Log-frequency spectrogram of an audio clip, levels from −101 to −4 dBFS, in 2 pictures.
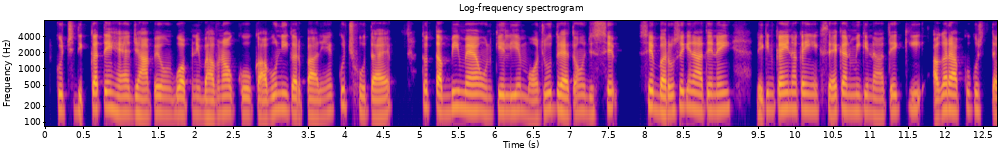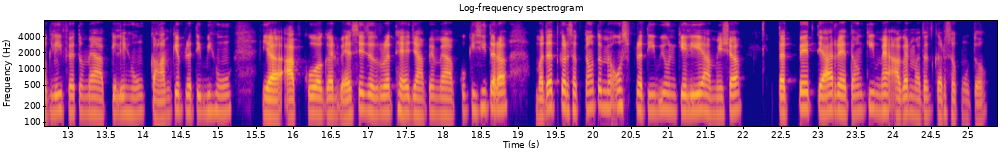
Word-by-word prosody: कुछ 170 0 -4
दिक्कतें 180 +2 +2
हैं 155 -1 -1
जहाँ 140 -2 +2
पे 155 - +1
वो 150 -1 -3
अपनी 150 +1 -3
भावनाओं 145 +3 -1
को 150 0 -4
काबू 145 +6 0
नहीं 175 0 -3
कर 145 -3 0
पा 140 - +3
रही 135 +2 -9
है 160 - -8
कुछ 210 -1 -6
होता 150 -3 -2
है 140 +2 0 0.4
तो 195 - -2
तब 155 - +8
भी 190 +1 +1
मैं 175 -3 +5
उनके 165 -1 -2
लिए 160 +1 -3
मौजूद 160 +5 -6
रहता 155 -3 +3
हूँ। 165 - -7
जिससे 155 +5 -2 0.4
सिर्फ़ 200 -4 +3
भरोसे 160 +4 +2
के 200 - 0
नाते 175 -1 +2
नहीं 175 +2 +1 0.4
लेकिन 175 -1 -4
कहीं 175 +1 +7
न 180 - -2
कहीं 175 -1 0
एक 165 - -11
सहकर्मी 165 +1 +1
के 165 0 -4
नाते 145 +1 -4
कि 175 - -4 0.2
अगर 175 +1 +3
आपको 165 +1 +2
कुछ 175 -1 -9
तकलीफ़ 160 +3 -3
है 155 - 0
तो 160 - -8
मैं 150 0 -5
आपके 145 +1 -4
लिए 150 +1 -6
हूँ। 150 +1 -10
काम 125 +3 -2
के 175 - +3
प्रति 160 -1 -5
भी 160 +1 -8
हूँ 165 -1 -10 0.4
या 140 -2 +9 0.2
आपको 135 +3 -1
अगर 145 0 0
वैसे 145 +7 +2
ज़रूरत 160 +1 -1
है 155 -1 +3
जहाँ 145 -2 +1
पे 155 - -4
मैं 145 -1 -3
आपको 145 +3 -3
किसी 185 +3 -7
तरह 90 0 +6 0.4
मदद 185 +8 +4
कर 190 - +4
सकता 175 +1 -3
हूँ। 195 - -5
तो 210 - 0
मैं 190 -1 -5
उस 205 - -5
प्रति 170 -1 0
भी - - -9
उनके 165 -2 0
लिए 165 +2 +3
हमेशा 160 +1 +1 0.5
तत् 155 0 +4
पे 185 0 +6
तैयार 160 +2 +5
रहता 155 -1 +3
हूँ 165 +1 -10
कि 185 -1 -2
मैं 170 0 +4
अगर 155 +2 +1
मदद 145 +2 -7
कर 140 - -3
सकूँ 130 0 -14
तो। 115 +4 -8
160 Hz, 220 wpm, -26 LUFS, 150-170 Hz, 0.5 s, या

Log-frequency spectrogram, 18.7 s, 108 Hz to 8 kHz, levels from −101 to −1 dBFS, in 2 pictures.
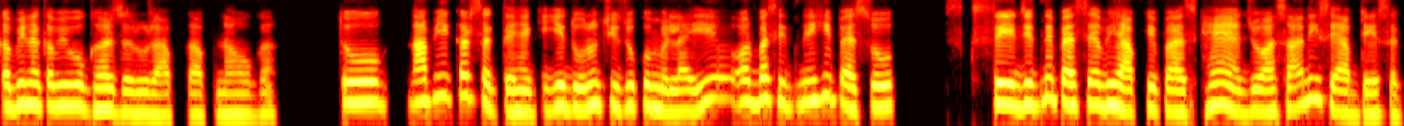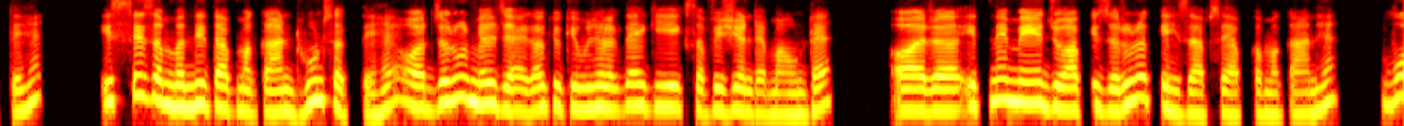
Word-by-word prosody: कभी 220 +2 +2
ना 235 - +3
कभी 220 0 0
वे 225 -1 +2
घर 200 0 +1
ज़रूर 175 -2 -3
आपका 165 +1 -6
अपना 165 0 -7
होगा। 165 +1 -7 0.4
तो 245 0 +4 0.2
आप 260 +2 +4
ये 305 - -2
कर 310 - +4
सकते 215 -10 -1
हैं 185 0 +1
कि 195 - -12
ये 220 - +4
दोनों 210 +2 +2
चीज़ों 220 -1 -3
को 225 - 0
मिलाइए 190 +5 -1
और 275 -2 -2
बस 275 -2 +2
इतने 245 +2 -2
ही 295 +2 -1
पैसों 215 0 +2 0.4
स - - -12 0.2
से 235 -1 +7
जितने 235 +5 +1
पैसे 240 -2 +3
अभी 230 0 +3
आपके 200 0 +2
पास 185 -1 -1
हैं, 220 -5 +1
जो 190 +1 -2
आसानी 205 +8 -1
से 235 - -2
आप 175 - -1
दे 165 +1 -2
सकते 170 +2 -7
हैं, 250 +7 -3 0.4
इससे 275 +5 0
संबंधित 230 -4 +3
आप 205 -2 0
मकान 185 0 -1
ढूँढ 240 +10 +2
सकते 205 -8 -4
हैं 200 +7 -3
और 225 -5 +2
ज़रूर 260 +5 +2
मिल 240 -1 +5
जाएगा 195 -1 -1
क्योंकि 210 -1 -2
मुझे 210 +1 +1
लगता 210 +2 -2
है 225 - +2
कि 220 - -5
ये 215 0 +2
एक 210 - -4
सफिशन्ट 195 -1 -2
अमाउन्ट 170 +1 -5
है 220 - 0 0.5
और 195 -1 +4 0.2
इतने 255 +5 0
में 245 -1 +5
जो 215 -1 +1
आपकी 200 +2 -1
ज़रूरत 235 +9 +1
के 215 - 0
हिसाब 175 -2 -3
से 185 - -3
आपका 170 +1 -6
मकान 170 +1 -6
है, 235 +6 -3 0.3
वो 275 +6 0
215 Hz, 240 wpm, -23 LUFS, 185-235 Hz, 0.5 s, से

